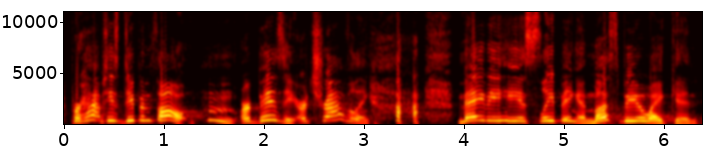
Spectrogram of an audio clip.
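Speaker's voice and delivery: high, loud sing-song ridicule; mocking taunt. A narrator's reading. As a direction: poke fun at their silent god. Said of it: "Elijah began to taunt them".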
